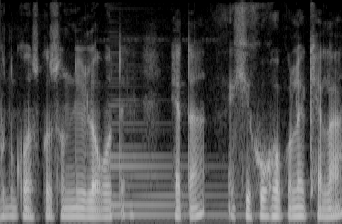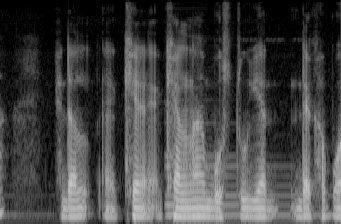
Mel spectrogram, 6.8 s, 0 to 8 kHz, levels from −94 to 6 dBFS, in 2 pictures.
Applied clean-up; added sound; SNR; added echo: none; Acoustic guitar; 18 dB; none.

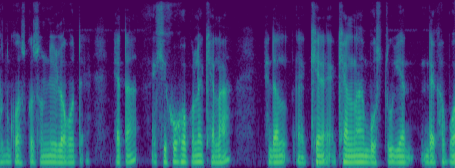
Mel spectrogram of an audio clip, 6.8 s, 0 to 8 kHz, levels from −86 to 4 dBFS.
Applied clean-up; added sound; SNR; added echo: none; none; none; none.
